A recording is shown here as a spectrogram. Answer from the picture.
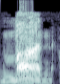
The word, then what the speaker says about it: Mon: The Germans spell it with an H, T-H-U-L-E, or the Thulas. And those were the Tibetan monks. They come from called Mon, or M-O-N, Mon.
